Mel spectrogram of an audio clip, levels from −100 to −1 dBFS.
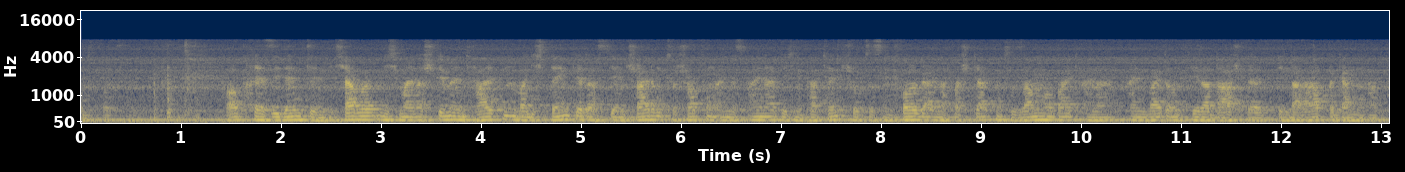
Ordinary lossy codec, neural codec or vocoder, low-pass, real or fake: none; none; none; real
